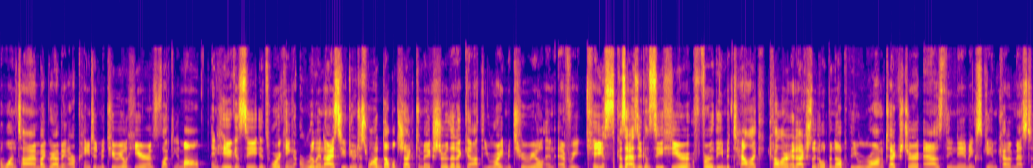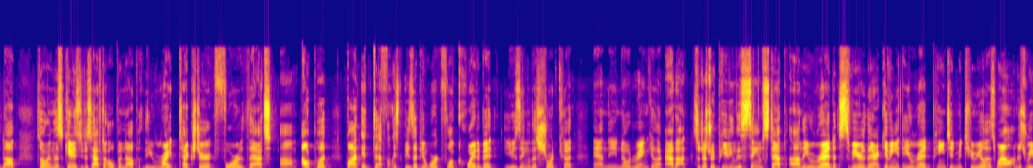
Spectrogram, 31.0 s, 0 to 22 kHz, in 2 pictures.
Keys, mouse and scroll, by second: 0.8 a, 1.0 a, 1.2 scroll up 4, 2.6 click, 3.3-3.8 middle drag, 3.8 click, 4.7 click, 5.0 x, 5.7 click, 6.1 x, 6.3 scroll up 3, 6.8 middle click, 7.1 scroll up 4, 7.6-8.0 middle drag, 9.5-10.5 middle drag, 10.5 click, 13.1 click, 15.1-18.2 drag, 19.0 click, 24.4 scroll up 1, 24.5-26.0 scroll down 3, 24.6 middle click, 26.1 click, 27.2-28.7 middle drag, 28.7 click, 28.7 click, 29.4 click, 30.3 click.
